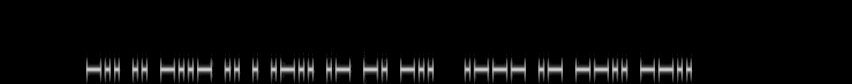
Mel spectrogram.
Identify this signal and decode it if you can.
Morse code, heard as a keyed tone, about 26 wpm, 700 Hz. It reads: DIXIELAND JAZZ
